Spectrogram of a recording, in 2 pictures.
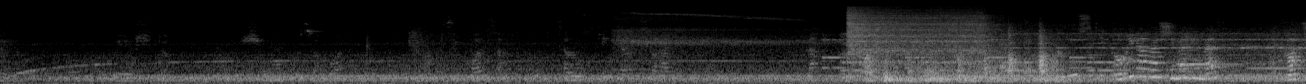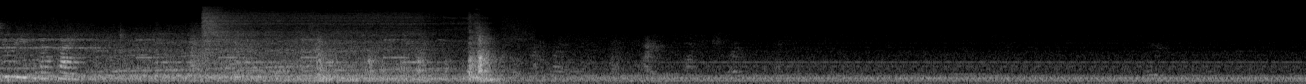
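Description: A train's engine hums steadily at a standstill.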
